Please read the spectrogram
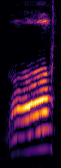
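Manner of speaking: high loud squawk; high, loud parrot screech; startled parrot squawk. Acted. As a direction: squawk as you nearly fall. Parrot nearly falls off.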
